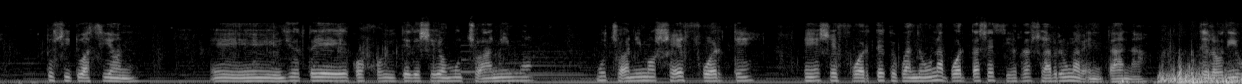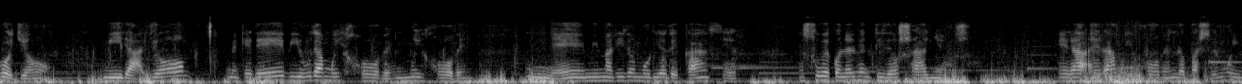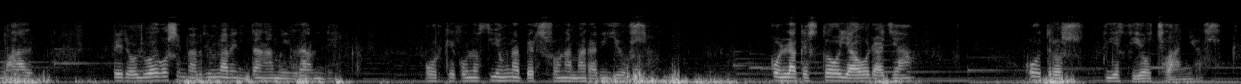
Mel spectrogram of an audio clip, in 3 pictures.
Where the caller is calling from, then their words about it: Madrid, Community of Madrid, Spain; de Madrid.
